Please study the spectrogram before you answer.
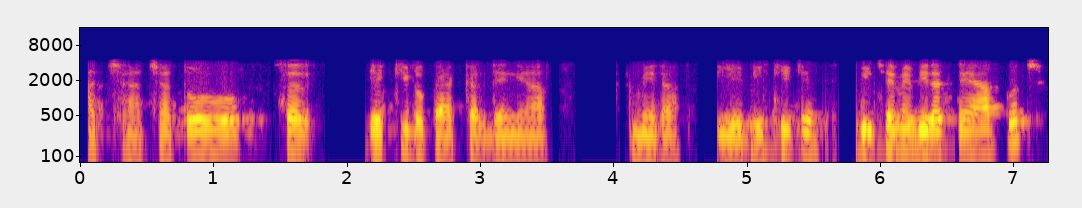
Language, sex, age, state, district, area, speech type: Urdu, male, 18-30, Delhi, South Delhi, urban, conversation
